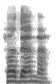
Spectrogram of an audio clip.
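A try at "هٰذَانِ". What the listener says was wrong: Hadana. Dikasrokan. Dikasrokan nunnya di ikan, bukan hazana.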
